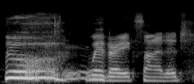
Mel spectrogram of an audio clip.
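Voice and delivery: usual speaking voice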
